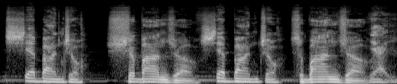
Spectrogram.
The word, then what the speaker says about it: Senbanjo: all out how do you pronounce it it's pronounced shanjo shanjo shanjo shanjo yeah you got it you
